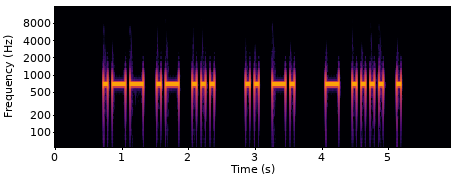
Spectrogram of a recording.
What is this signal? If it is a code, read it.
Morse code, heard as a keyed tone, about 18 wpm, 700 Hz. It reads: WAS IN THE
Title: Speed-Racing - Sets of 3 Words 15wpm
